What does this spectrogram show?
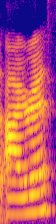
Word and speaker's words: Iris: Iris is like spelled iris, but it's iris.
